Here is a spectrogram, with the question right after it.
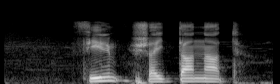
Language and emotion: Russian, neutral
